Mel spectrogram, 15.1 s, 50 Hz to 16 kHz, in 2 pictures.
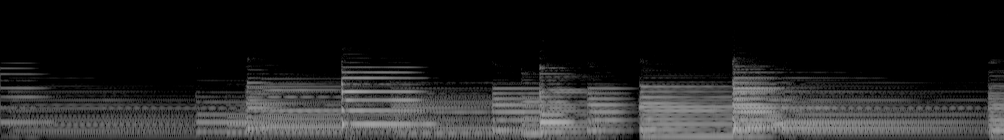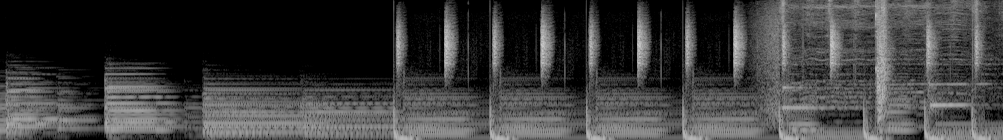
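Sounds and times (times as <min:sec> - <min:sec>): piano chords: 0:00.0 - 0:15.0
drum and cymbal hits: 0:10.5 - 0:15.0.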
